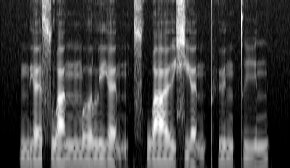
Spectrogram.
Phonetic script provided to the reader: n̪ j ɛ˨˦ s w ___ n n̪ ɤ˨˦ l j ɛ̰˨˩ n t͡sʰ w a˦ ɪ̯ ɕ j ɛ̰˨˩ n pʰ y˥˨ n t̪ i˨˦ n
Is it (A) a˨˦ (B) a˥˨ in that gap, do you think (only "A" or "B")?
A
